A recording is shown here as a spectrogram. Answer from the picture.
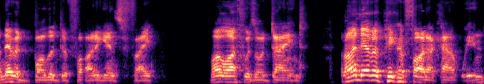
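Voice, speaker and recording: A man speaks at a moderate pace in a raspy, put-on character voice. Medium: stage play. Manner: laconic, sardonic, fatalistic.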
